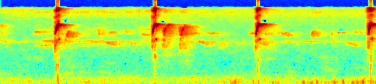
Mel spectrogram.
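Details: Lively ashy drongo song meant to coax silent drongos into singing. Sharp high clicks repeat about once a second, each followed by brief chirping trills, with low background rumble.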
